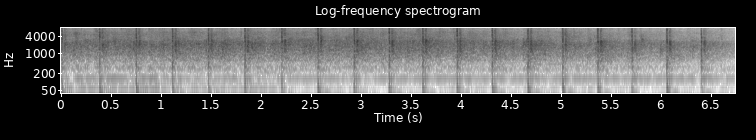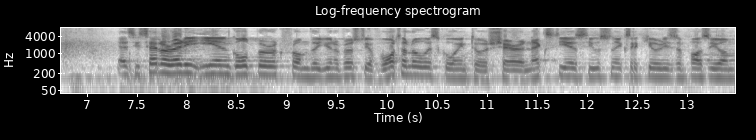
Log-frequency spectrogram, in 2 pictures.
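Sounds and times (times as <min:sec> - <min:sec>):
audience applause: 0:00.0 - 0:07.2
speech: 0:07.3 - 0:13.4.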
